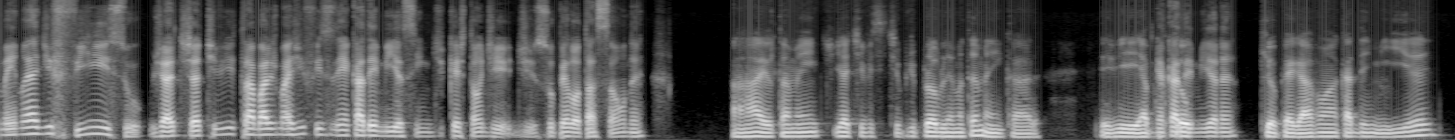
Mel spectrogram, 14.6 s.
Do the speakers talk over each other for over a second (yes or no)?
no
